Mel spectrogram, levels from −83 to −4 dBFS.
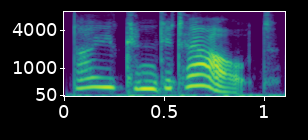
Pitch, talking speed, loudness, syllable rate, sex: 295 Hz, 270 wpm, -17 LUFS, 5.1 syllables/s, female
